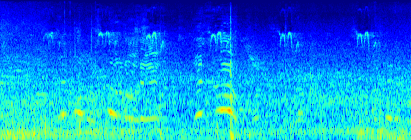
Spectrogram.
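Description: Football players' shouts on an outdoor pitch, short calls coming and going, with one sharp thud of a ball being kicked a little over two seconds in.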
